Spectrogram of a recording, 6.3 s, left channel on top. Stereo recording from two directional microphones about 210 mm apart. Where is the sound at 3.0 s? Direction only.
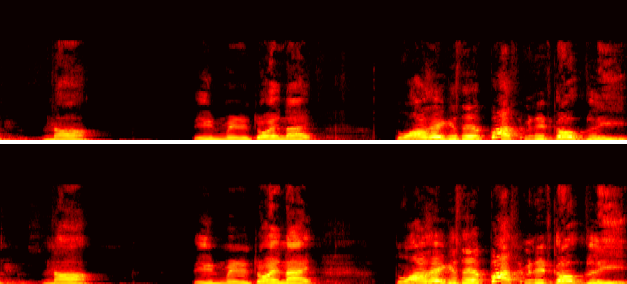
20° right (ahead or behind).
